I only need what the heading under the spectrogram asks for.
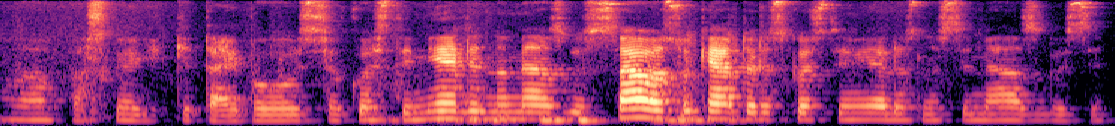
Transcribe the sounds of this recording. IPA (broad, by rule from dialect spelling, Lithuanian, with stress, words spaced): ˈnʊ oː pɐsˈkʊɪ kʲɪˈtɐɪ ˈbʊʋʊsʲʊ koːsʲtʲʊˈmʲeːlʲɪ nʊˈmʲæːzɡʊs ˈsɐʊ ɛˈsʊ ˈkʲæːtʊrʲɪs koːsʲtʲʊˈmʲiɛlʲʊs nʊsʲɪˈmʲæːzɡʊsʲɪ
